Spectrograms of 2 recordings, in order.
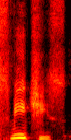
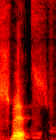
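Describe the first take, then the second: First: The word is said with a Portuguese pronunciation. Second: The word is said with an English pronunciation. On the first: "we would pronounce English words in Portuguese pronunciation" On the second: "instead of Smiths"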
